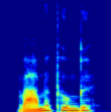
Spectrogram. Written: varmepumpe

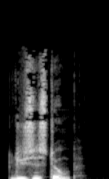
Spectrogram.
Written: lysestump

